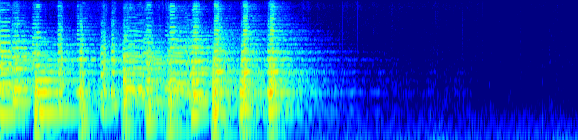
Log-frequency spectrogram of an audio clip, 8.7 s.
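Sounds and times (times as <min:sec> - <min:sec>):
schottische dance music: 0:00.0 - 0:05.2.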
